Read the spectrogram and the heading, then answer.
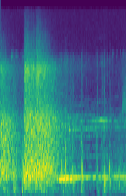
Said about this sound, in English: Those shots have stampeded the cattle.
